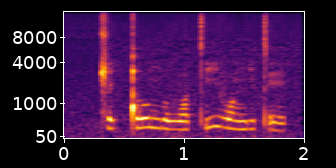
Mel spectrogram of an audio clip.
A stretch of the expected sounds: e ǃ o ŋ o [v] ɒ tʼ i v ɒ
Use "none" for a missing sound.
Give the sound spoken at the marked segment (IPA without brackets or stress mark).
v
